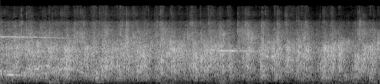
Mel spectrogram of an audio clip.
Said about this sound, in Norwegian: Vi tar med der. Igjen applaus.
